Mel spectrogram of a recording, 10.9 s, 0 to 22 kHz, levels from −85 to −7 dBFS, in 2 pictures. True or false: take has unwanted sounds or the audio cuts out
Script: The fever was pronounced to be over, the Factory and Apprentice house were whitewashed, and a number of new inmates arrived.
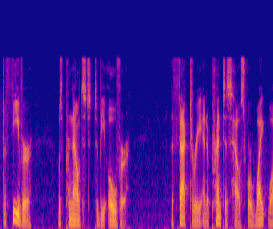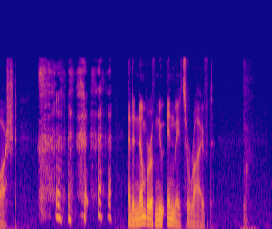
true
